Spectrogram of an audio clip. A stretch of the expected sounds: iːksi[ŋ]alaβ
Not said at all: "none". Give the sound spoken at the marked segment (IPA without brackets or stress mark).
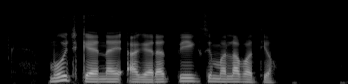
m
